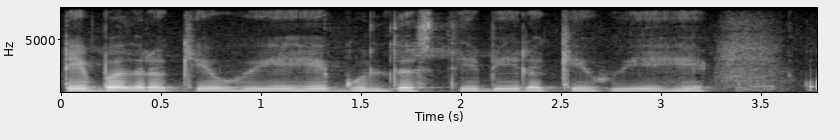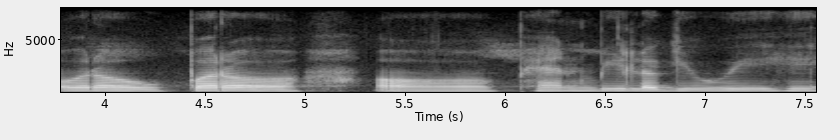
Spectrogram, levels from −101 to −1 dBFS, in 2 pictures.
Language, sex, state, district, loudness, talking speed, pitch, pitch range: Hindi, female, Chhattisgarh, Kabirdham, -20 LUFS, 145 wpm, 160 Hz, 155-165 Hz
